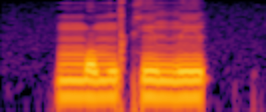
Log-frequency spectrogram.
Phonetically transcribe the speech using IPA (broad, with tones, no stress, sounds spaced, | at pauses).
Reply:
m o˦ m k ĩ˦ m ĩ˦ p̚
